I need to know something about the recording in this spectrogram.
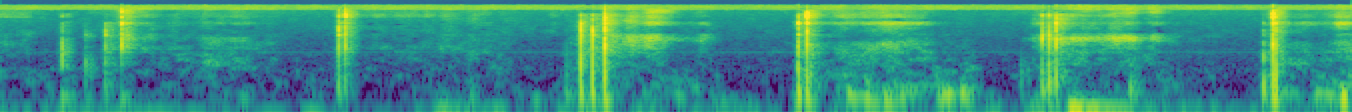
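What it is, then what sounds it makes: Wooden tree-slice stand, tapped with fingernails. A small, round, solid wooden tree-slice stand with visible rings is held in both hands and tapped with long red nails. It gives sharp, short clicking taps with dull low thuds and almost no ring, spaced irregularly. Soft scratchy rustling fills the gaps between the taps.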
